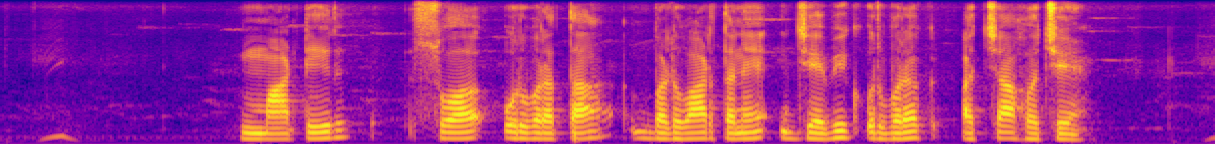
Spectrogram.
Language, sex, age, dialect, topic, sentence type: Magahi, male, 31-35, Northeastern/Surjapuri, agriculture, statement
